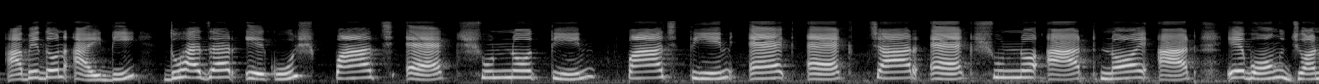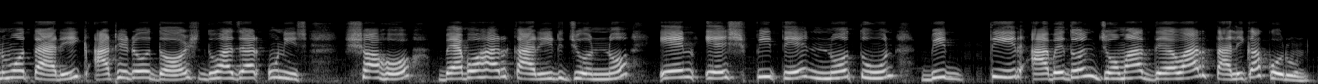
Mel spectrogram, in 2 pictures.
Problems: constant background noise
